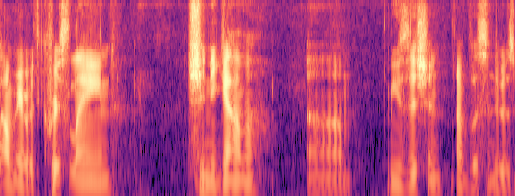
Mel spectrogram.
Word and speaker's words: Shinigama: How do you say it? Say it for me. Shinigama. Shinigama. Okay, I said that Yeah. right.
